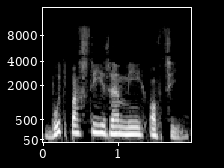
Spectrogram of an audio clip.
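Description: A man reading the words of Jesus in a calm, solemn way. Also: on the high side, breathy edge, dry recording, exaggerated voice. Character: Jesus, calm questioning teacher.

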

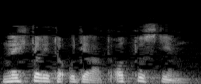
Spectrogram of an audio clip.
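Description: A man voicing a patient, gentle mother in a children's radio story. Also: medium pitch, expressive, slightly rough, dull audio. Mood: soothing.

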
